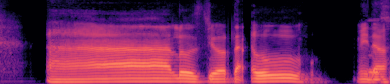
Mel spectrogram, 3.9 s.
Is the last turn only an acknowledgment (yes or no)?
yes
